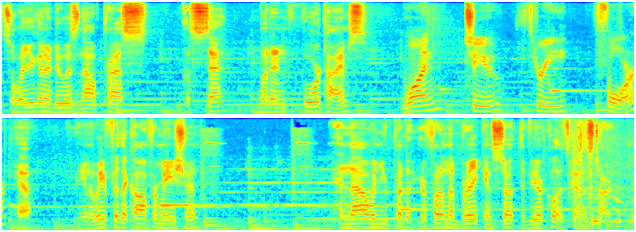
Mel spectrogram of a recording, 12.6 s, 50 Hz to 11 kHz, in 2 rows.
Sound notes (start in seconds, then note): 8.4 car beeps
